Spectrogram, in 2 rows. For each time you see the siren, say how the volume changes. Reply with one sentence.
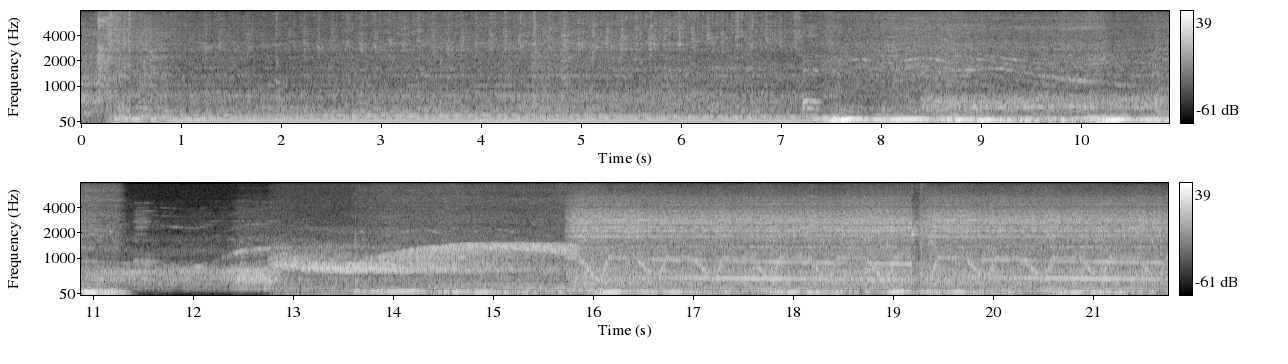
You can hear the siren from 8.3 to 21.7 s, getting louder.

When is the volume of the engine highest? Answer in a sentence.
The volume of the engine peaks at 8 seconds.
